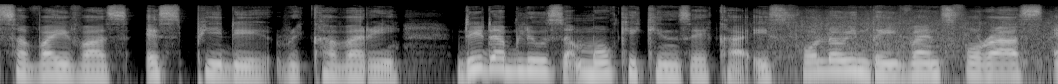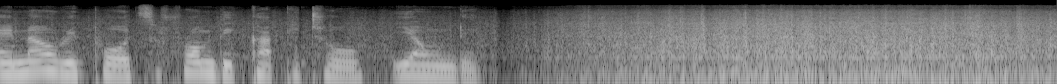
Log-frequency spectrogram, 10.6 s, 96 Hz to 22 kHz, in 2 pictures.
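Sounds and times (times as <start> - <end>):
speech: 0.0 - 8.2
heavy rain downpour pounding surfaces: 3.8 - 10.5.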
